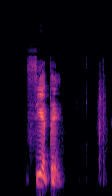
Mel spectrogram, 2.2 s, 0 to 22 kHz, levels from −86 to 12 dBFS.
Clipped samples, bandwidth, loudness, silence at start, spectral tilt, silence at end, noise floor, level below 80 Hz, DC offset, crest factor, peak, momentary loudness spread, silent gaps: under 0.1%; 9 kHz; -19 LUFS; 0.55 s; -2.5 dB/octave; 0.25 s; -46 dBFS; -76 dBFS; under 0.1%; 22 dB; -2 dBFS; 25 LU; 1.35-1.52 s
